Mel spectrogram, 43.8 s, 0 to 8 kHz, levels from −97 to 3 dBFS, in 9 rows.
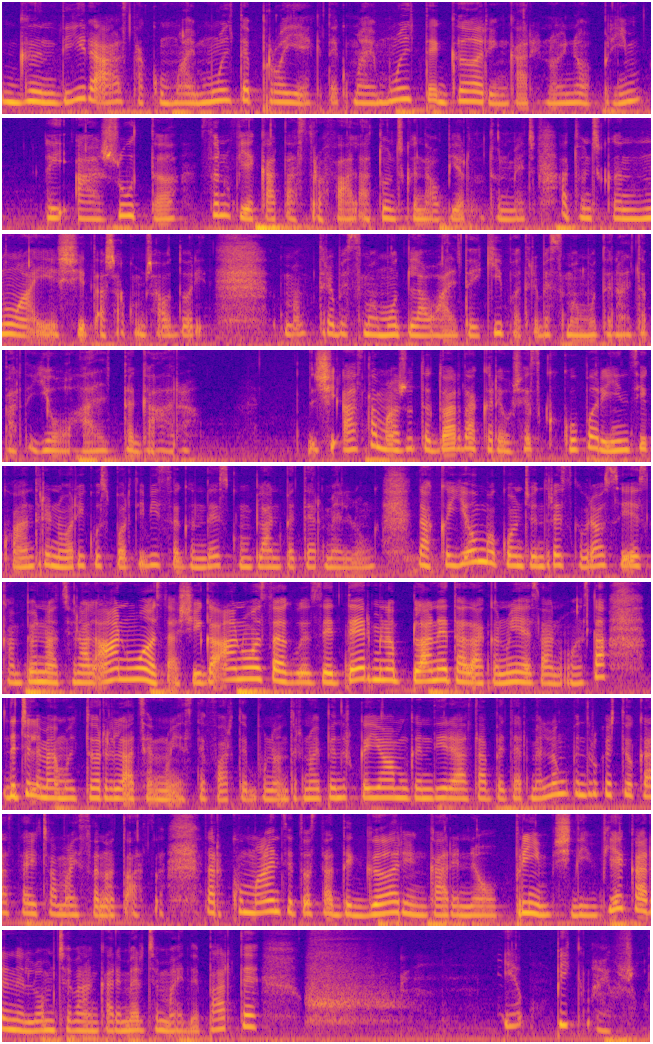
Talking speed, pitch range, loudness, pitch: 215 wpm, 205-250 Hz, -20 LUFS, 220 Hz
